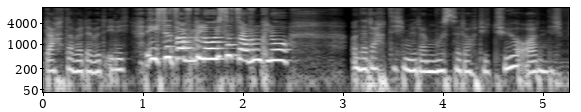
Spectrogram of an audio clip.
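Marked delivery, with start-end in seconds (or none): 1.1-2.5 high, loud mock yell through a door; retold shout from the toilet. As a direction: call it out like he's stuck on the loo.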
